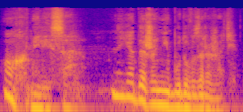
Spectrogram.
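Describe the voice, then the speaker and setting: A man voicing a stubborn, brash male programmer who barks commands in a husky voice. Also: medium pitch, very animated, a little fast. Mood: rueful. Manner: loud barking commands.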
